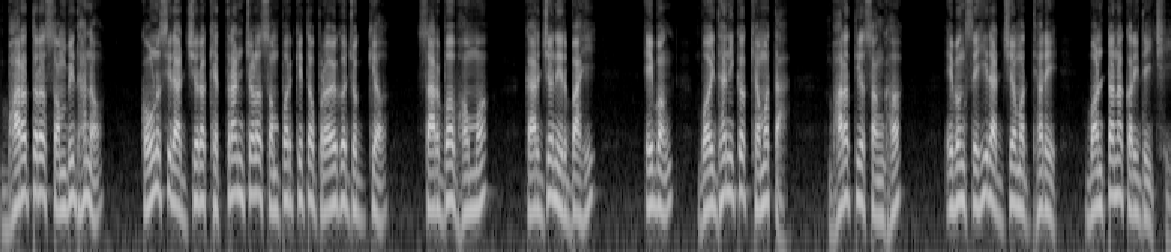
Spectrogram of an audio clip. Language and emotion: Odia, neutral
